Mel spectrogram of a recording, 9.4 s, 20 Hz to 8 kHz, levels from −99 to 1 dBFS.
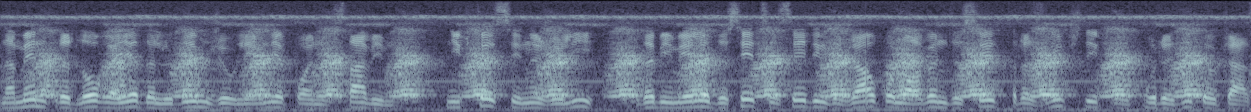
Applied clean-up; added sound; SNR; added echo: none; Frog; -1 dB; none.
